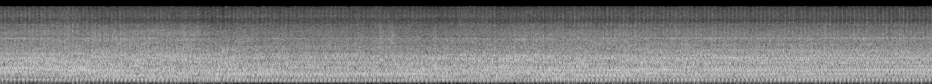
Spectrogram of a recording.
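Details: MTD Craftsman LT1500 riding mower after engine swap: steady, even single-cylinder buzz holding constant speed without stumbling or surging; running properly.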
